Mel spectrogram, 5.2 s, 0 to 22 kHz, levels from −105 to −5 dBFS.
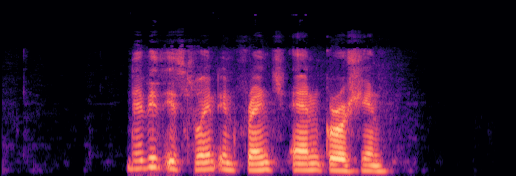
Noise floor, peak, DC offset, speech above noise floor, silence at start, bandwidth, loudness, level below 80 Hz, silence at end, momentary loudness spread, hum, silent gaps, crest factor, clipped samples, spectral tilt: under -90 dBFS; -4 dBFS; under 0.1%; over 70 dB; 1.3 s; 7.2 kHz; -21 LUFS; -68 dBFS; 1.25 s; 11 LU; none; none; 20 dB; under 0.1%; -6.5 dB/octave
